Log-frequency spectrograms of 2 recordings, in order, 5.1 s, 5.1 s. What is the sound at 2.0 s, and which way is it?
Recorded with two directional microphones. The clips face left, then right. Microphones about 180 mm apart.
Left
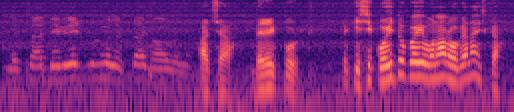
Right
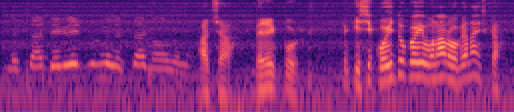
Speech, 35° left (ahead or behind).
